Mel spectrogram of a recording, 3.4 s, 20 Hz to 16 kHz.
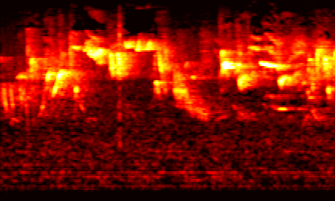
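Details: Eurasian blackcap singing in Remscheid on 10 June 2022: a fast, continuous, high scratchy warble with quick twittering notes and brief clear whistles over faint background hiss.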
